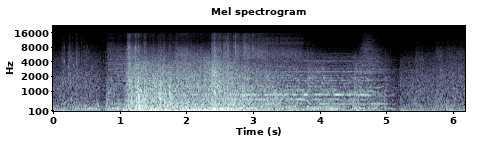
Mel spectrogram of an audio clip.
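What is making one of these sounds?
Cannons fire and shells explode in a loud burst of booms.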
